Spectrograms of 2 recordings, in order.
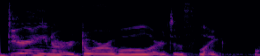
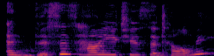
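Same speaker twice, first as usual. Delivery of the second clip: acted-out disbelief, higher and louder; incredulous retort; 7 semitones higher, 5 dB louder than usual. Woman reacting to a blurted confession, incredulous. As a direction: throw it back as an indignant question.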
